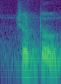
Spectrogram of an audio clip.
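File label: "mouse", Santali, male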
